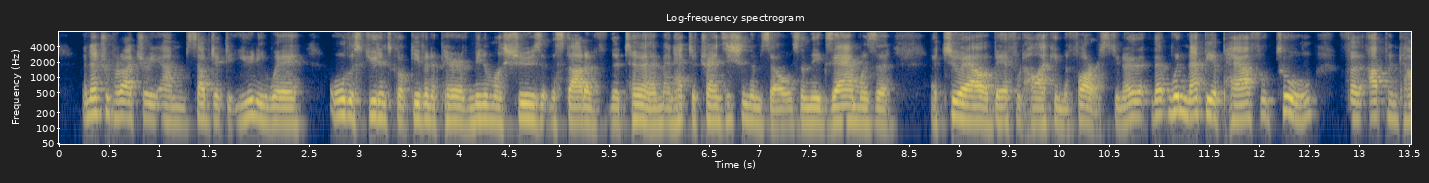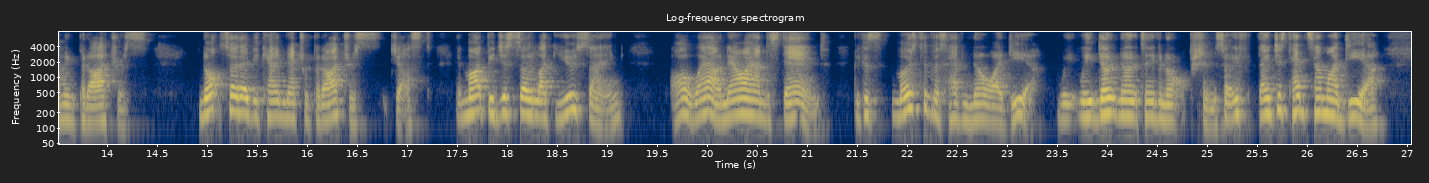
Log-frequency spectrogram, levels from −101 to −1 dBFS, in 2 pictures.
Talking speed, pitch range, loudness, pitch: 215 wpm, 135-175 Hz, -24 LUFS, 150 Hz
